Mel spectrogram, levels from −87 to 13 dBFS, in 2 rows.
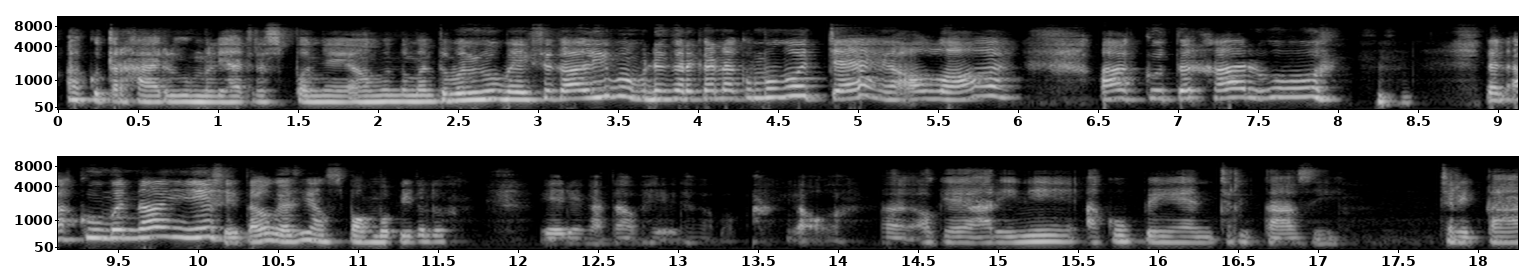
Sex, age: female, 20-39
